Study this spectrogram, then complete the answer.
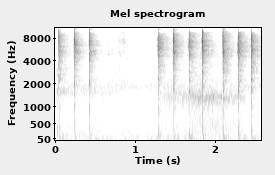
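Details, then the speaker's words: Blade HQ Vox Dapper folding knife wiggled while open (quiet when closed): sharp, light metallic clicks in quick bursts. Loose handle scale rattle; owner suspects a loose scale or pin. "and I got it and it's got a little bit of an issue it's like the scale's loose um I don't know if you can hear it"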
